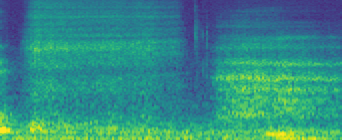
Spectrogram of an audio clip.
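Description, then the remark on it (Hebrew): A slow, deep breath is drawn in through the nose, then after a brief pause let out through the mouth as a long, airy exhale. It's steady, with no talking. “אבל תוך כדי שאני צופה בפורנו ונוגע בעצמי, אני יכול להוסיף נשימות עמוקות, שזה פנימה מאף, החוצה מהפה.”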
